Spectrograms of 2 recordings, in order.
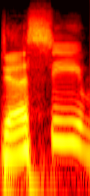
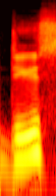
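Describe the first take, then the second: First: The name is said to rhyme with pussy. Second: The name is said without rhyming with pussy. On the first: The speaker calls it wrong. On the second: The speaker calls it right.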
